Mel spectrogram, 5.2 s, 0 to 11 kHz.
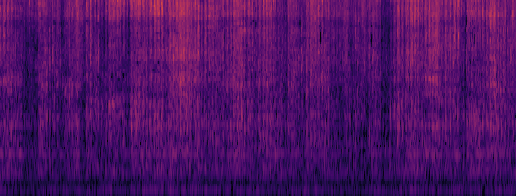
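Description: Scroll saw running at its slowest speed, a fine No. 3 blade cutting slowly through acrylic sheet: a quiet, steady rasp over a low motor hum.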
